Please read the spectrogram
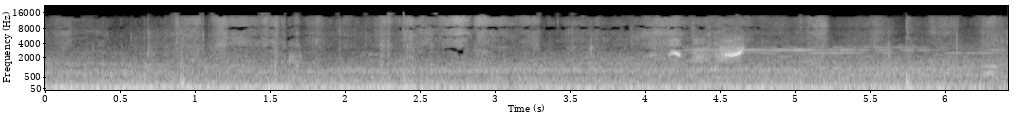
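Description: Street traffic rumble, steady and low, with two short high chirps about four seconds in.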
